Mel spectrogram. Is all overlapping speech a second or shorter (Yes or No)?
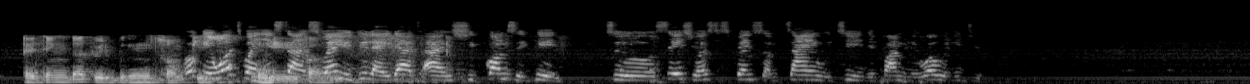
No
